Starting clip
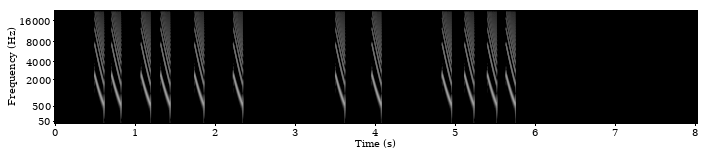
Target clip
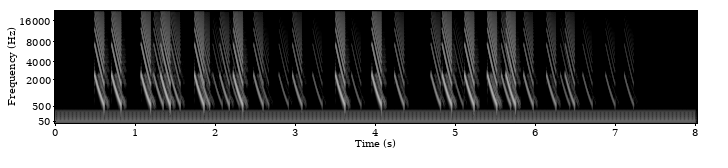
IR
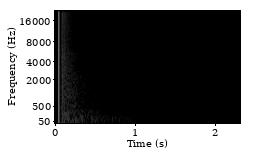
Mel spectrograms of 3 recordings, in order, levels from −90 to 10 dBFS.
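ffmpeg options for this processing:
-filter_complex "[0:a]aecho=1:1:739|1478:0.178|0.0285,asplit=2[a][b];[1:a]atrim=start_sample=2205,atrim=end_sample=3087[c];[b][c]afir=irnorm=-1:irlink=0,volume=-4.5dB[d];[a][d]amix=inputs=2:normalize=0,aeval=exprs='val(0)+0.00178*(sin(2*PI*60*n/s)+sin(2*PI*2*60*n/s)/2+sin(2*PI*3*60*n/s)/3+sin(2*PI*4*60*n/s)/4+sin(2*PI*5*60*n/s)/5)':c=same,volume=3dB"

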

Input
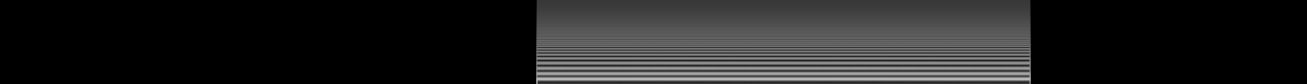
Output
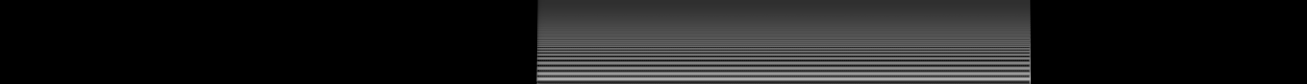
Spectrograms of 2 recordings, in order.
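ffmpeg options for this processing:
-af "agate=range=-33dB:threshold=-15dB:ratio=3:detection=peak"

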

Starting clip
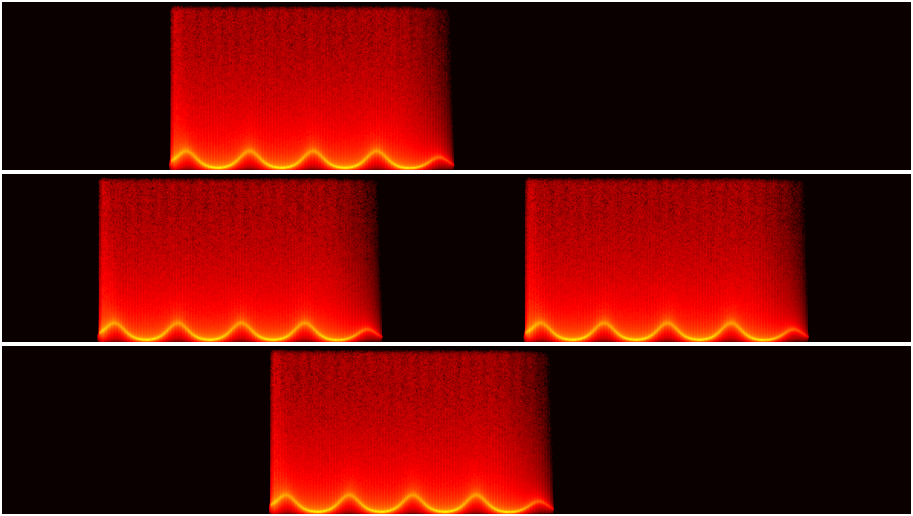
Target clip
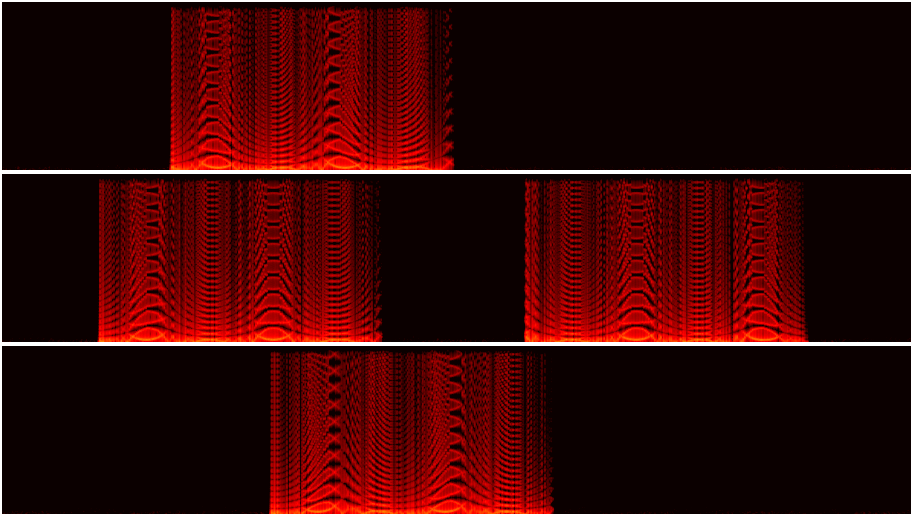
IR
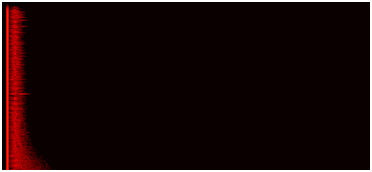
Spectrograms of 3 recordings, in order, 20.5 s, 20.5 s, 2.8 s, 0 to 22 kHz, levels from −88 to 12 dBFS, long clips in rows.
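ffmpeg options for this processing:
-af "acrusher=samples=39:mix=1:aa=0.000001:lfo=1:lforange=39:lforate=1.1,acompressor=threshold=-29dB:ratio=6,volume=-5.5dB"

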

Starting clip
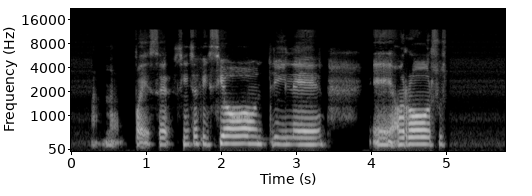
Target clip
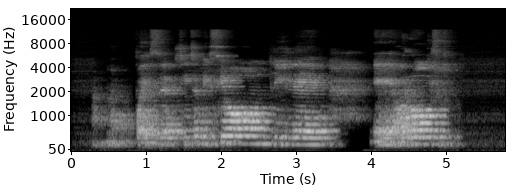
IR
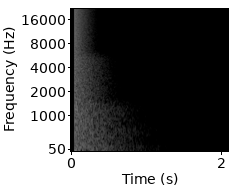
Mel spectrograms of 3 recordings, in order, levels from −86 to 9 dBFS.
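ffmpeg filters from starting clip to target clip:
-filter_complex "[0:a]bass=f=250:g=-6,treble=f=4k:g=-3,acrossover=split=260|2800[a][b][c];[a]acompressor=threshold=-44dB:ratio=4[d];[b]acompressor=threshold=-19dB:ratio=4[e];[c]acompressor=threshold=-40dB:ratio=4[f];[d][e][f]amix=inputs=3:normalize=0[g];[1:a]atrim=start_sample=2205,afade=t=out:st=0.32:d=0.01,atrim=end_sample=14553[h];[g][h]afir=irnorm=-1:irlink=0"

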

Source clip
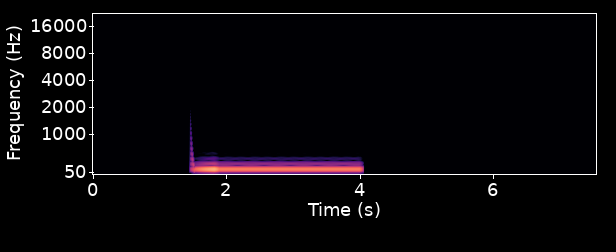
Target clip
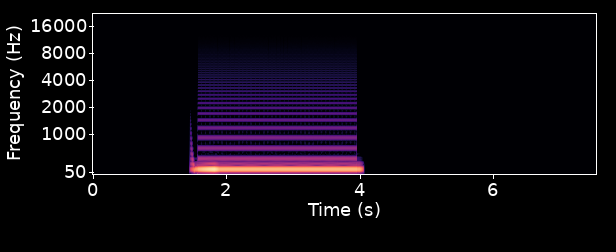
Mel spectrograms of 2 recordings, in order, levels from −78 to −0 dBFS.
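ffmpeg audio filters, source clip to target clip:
-filter_complex "[0:a]asettb=1/sr,asplit=3[a][b][c];[a]atrim=end=1.574[d];[b]atrim=start=1.57:end=3.96,asetpts=PTS-STARTPTS,afade=t=in:d=0.004:c=qsin,afade=t=out:st=2.386:d=0.004:c=qsin,aeval=exprs='val(0)+0.5*0.0335*sgn(val(0))':c=same[e];[c]atrim=start=3.956[f];[d][e]acrossfade=d=0.004:c1=hsin:c2=qsin[g];[g][f]acrossfade=d=0.004:c1=qsin:c2=hsin,lowshelf=f=210:g=11"

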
